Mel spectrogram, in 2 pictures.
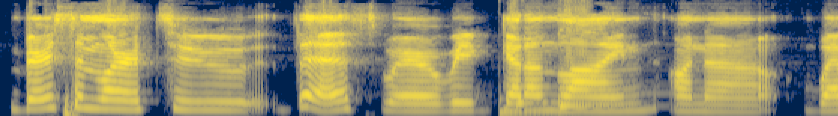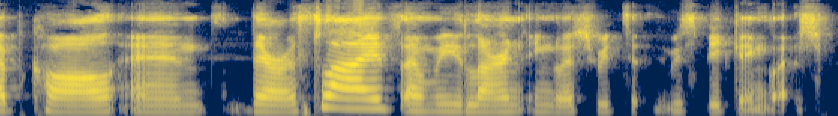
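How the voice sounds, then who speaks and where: A woman in her thirties from Lithuania, a native Lithuanian speaker, chatting as a guest on a video call, upbeat and quick to laugh. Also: medium pitch, fairly bright tone, clear, resonant tone, no room sound, rough recording. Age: 30s. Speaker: guest, fitness coach. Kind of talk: casual chat on a video call.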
